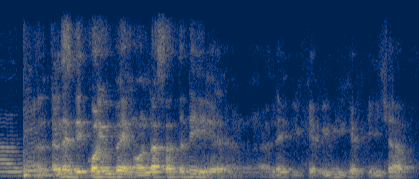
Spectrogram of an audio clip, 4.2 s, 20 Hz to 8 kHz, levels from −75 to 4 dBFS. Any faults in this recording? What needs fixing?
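AMR rate drop, from 2.06 s to the end: the speech abruptly turns rougher and more synthetic while its bandwidth stays the same and nothing drops out. This fits the network forcing the AMR wideband codec from the clean-sounding 23.85 kbit/s down to 8.85 kbit/s, trading speech bits for error protection on a weak radio link. Preventing it means improving radio coverage or signal quality on that call path so the link can hold the higher rate.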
